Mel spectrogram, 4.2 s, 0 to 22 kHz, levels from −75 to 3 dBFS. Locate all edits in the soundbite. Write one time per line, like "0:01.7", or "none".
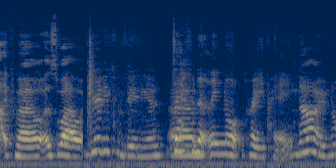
0:01.0

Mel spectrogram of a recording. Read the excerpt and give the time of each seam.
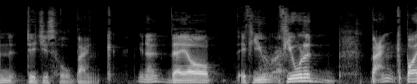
0:01.3

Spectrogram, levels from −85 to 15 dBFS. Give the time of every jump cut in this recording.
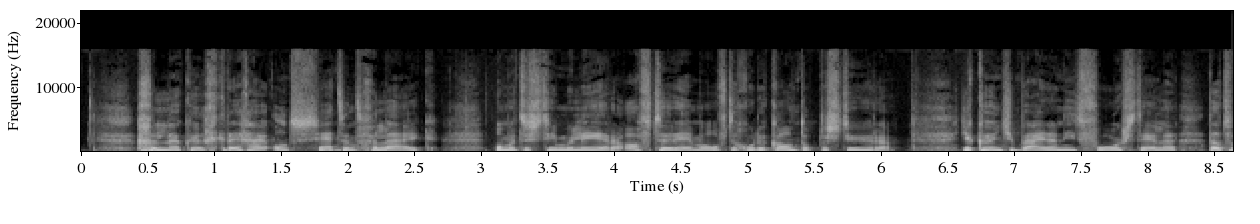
0:03.1

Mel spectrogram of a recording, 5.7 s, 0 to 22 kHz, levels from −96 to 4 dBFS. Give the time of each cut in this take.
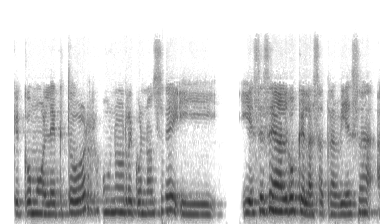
none

